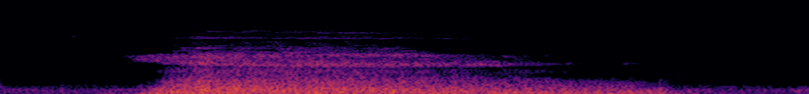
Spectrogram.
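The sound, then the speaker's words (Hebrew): A long, deep exhale of a held breath during a guided breathing exercise rushes out, breathy and steady for about two seconds before trailing off into quiet. “ולהוציא.”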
